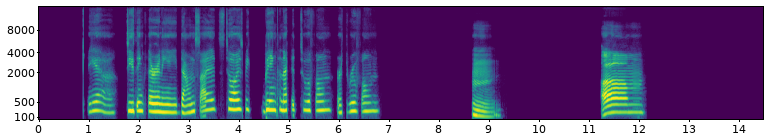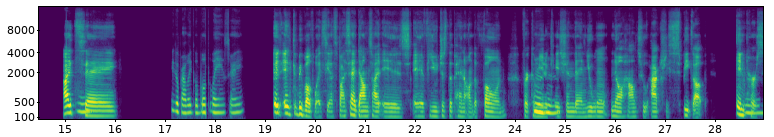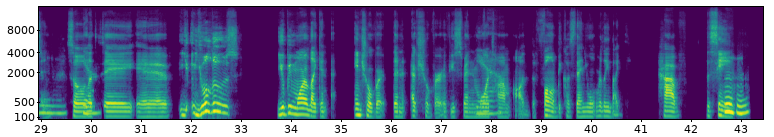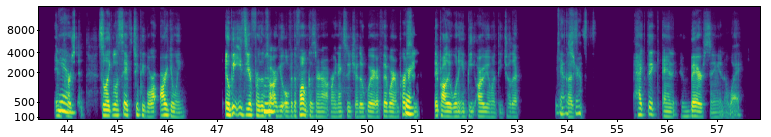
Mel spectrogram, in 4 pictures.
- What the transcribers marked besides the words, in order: tapping; drawn out: "Um"; other background noise
- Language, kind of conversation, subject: English, unstructured, How have smartphones changed the way we communicate?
